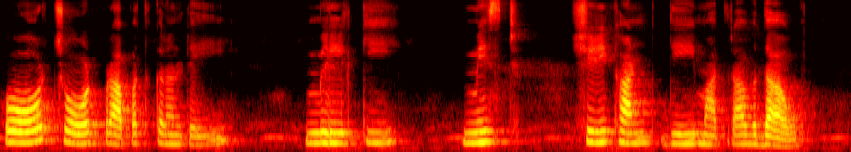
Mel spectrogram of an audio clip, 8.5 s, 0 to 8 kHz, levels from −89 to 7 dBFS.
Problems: none marked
